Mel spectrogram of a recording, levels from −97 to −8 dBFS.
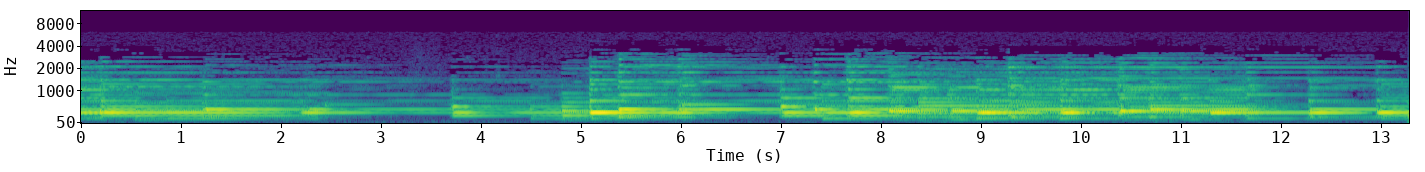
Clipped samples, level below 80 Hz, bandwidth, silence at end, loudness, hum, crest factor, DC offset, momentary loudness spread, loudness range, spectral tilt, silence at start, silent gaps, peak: under 0.1%; -70 dBFS; 3.4 kHz; 0 s; -21 LUFS; none; 16 dB; under 0.1%; 15 LU; 7 LU; -10 dB/octave; 0 s; none; -6 dBFS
